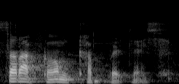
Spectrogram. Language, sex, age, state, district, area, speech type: Maithili, male, 30-45, Bihar, Begusarai, urban, spontaneous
